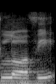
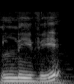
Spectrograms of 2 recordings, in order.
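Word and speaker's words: Laufey: That Lovey is releasing A Matter of Time.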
